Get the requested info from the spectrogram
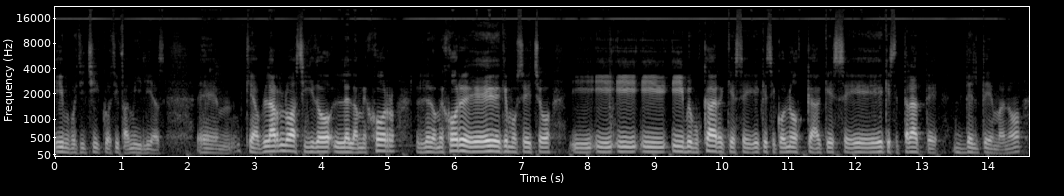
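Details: Stuttering in an adult man who is a member of a mutual help group for adults who stutter and sought to work on his stuttering again as an adult.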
